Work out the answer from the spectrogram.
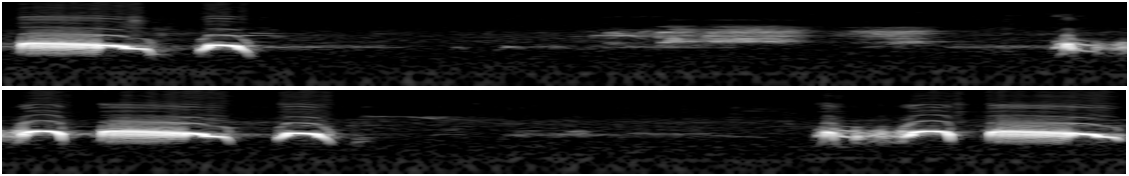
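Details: Three repeated phrases of spotted dove cooing, thổ voice of the chiêu gù type: short rounded hoots and a sustained, gently falling coo, with quiet gaps of several seconds between phrases.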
